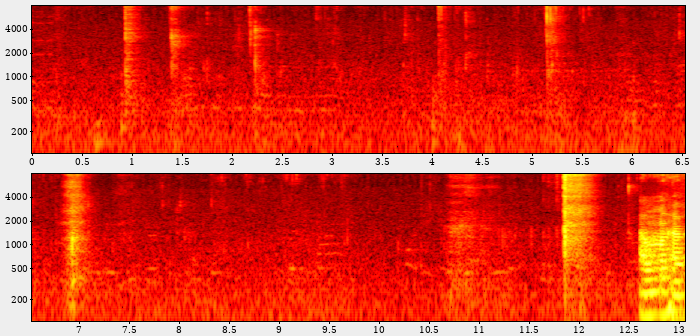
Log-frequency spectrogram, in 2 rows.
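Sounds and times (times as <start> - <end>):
wet mouth smacks while chewing: 3.7 - 5.7.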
